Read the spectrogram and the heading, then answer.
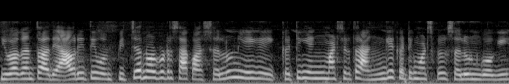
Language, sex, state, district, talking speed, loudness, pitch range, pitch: Kannada, female, Karnataka, Chamarajanagar, 235 wpm, -18 LUFS, 240-285 Hz, 260 Hz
